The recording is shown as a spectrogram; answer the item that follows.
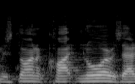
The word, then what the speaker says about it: Cotnoir: This young lady here, her name is Donna Cotnoir.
